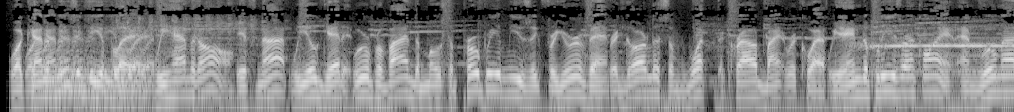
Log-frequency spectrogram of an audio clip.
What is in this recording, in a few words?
DJ Commercial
